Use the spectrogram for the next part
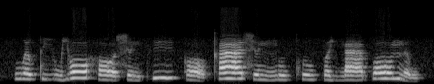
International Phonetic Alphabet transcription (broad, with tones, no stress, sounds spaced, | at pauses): w ɐ˨ w t̪ iː˨˩ w j ɔː˥ h ɔː˨˩ s ɵ˨˩ n pʰ yː˥ k ɔː˨˩ kʰ aː˥ s ɵ˨ n ŋ o˨˥ w kʰ o˨ w p ɐ˨ j ŋ aː˨˧ p ɔː˥ n̪ ɐ˨˩ w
